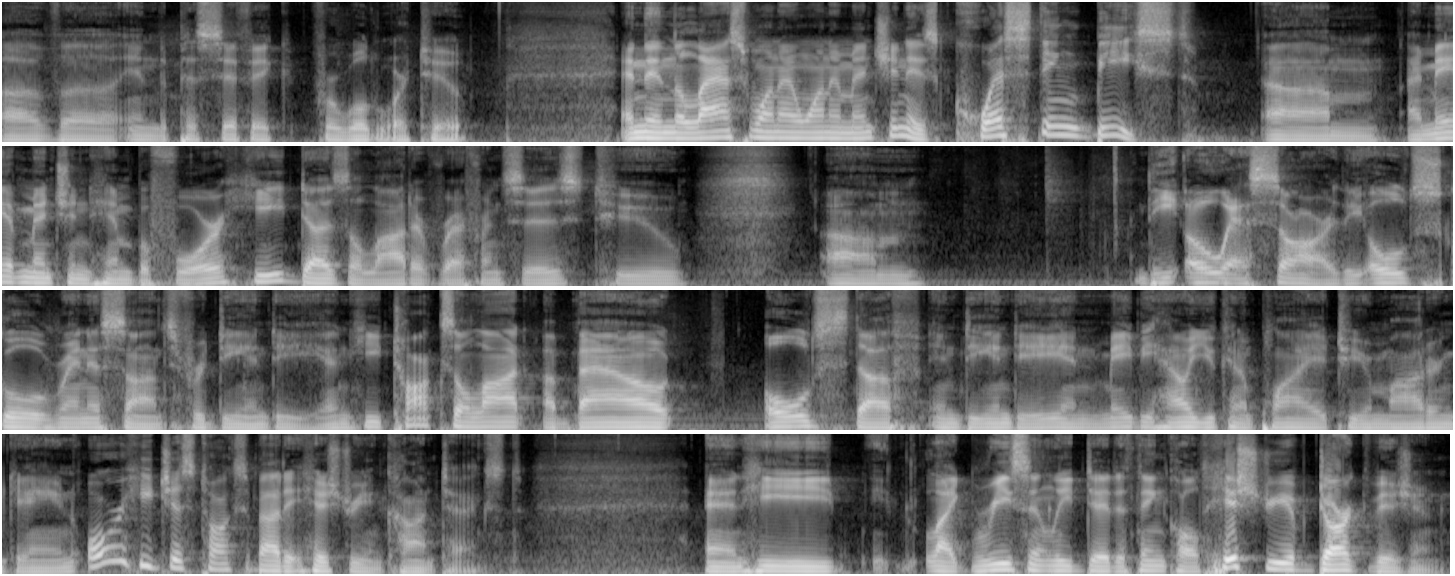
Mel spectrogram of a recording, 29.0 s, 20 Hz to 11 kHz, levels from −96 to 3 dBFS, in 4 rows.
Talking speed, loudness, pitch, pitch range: 180 wpm, -19 LUFS, 105 Hz, 95-115 Hz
